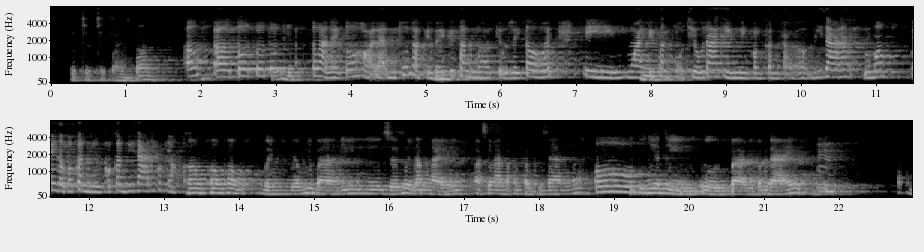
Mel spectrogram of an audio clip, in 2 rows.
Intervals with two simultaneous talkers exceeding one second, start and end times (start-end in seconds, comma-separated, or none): none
